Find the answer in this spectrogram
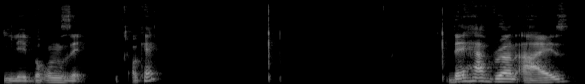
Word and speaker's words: bronzé: Remember, when you see the accent on the E, it means you have to pronounce it E. So, il est bronzé.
